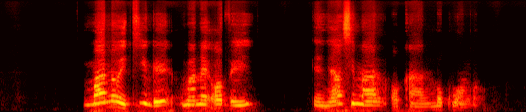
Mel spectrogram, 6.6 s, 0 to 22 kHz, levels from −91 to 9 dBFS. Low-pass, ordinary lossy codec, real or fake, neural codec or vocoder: none; none; fake; codec, 44.1 kHz, 2.6 kbps, DAC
